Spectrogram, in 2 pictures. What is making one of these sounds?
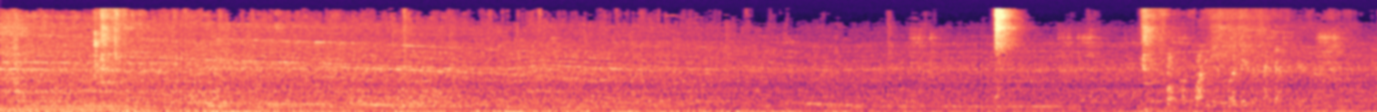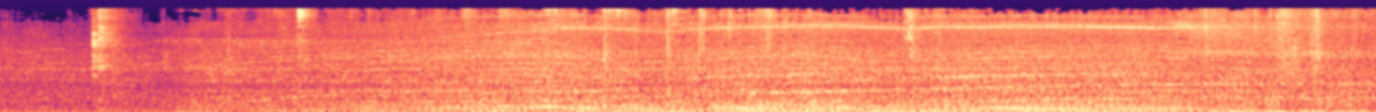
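Small rattles and knocks sound inside the bus.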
